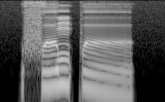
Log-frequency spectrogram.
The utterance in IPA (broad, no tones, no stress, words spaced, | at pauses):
fɯmpɯː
